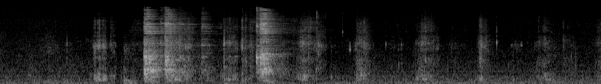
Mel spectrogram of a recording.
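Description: A person eating a thick smoothie from a spoon: a few short scraping and slurping bursts, spoon against glass among them, starting about a second in.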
